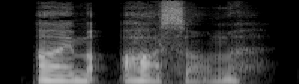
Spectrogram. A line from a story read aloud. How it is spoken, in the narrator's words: Dean argued sleepily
